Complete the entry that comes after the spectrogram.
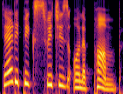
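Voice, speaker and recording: High, lively woman reading a children's storybook. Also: unhurried, clean tone, no echo. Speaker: storybook reader, channel host. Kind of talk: children's read-aloud narration.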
